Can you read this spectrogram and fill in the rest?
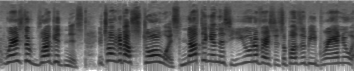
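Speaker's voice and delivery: ordinary talk, nothing marked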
